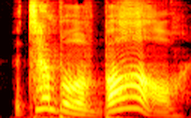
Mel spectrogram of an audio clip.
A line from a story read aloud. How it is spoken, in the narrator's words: exclaimed Steve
